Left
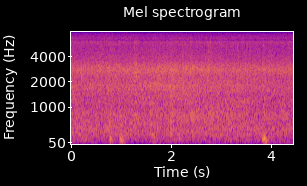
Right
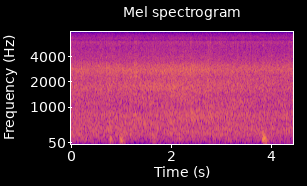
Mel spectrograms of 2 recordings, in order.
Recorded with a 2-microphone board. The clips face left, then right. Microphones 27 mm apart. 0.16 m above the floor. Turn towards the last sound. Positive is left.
turn(degrees=-80)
